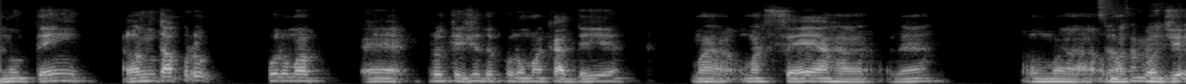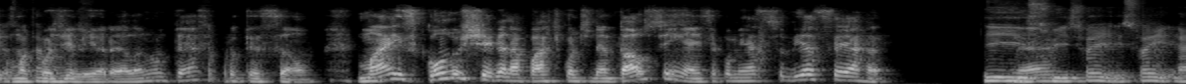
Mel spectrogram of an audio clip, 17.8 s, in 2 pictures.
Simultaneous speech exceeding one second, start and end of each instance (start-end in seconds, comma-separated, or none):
8.2-9.6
